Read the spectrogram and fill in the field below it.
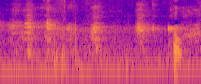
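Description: A dog whimpers in short, high, nasal cries, several brief whines spaced across a quiet room.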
